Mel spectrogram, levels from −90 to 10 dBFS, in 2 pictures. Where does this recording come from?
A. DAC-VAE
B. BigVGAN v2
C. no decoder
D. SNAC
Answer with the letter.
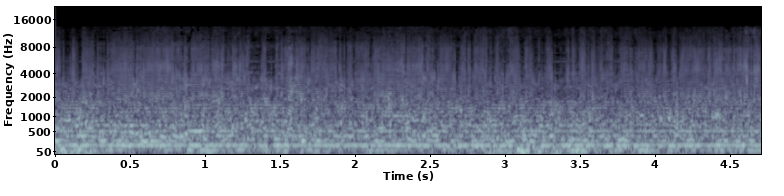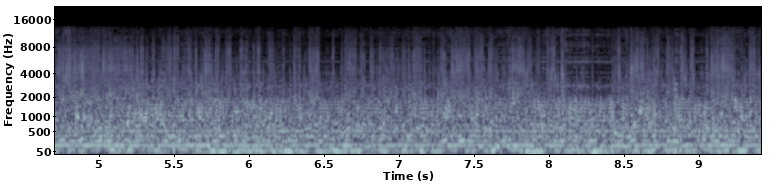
B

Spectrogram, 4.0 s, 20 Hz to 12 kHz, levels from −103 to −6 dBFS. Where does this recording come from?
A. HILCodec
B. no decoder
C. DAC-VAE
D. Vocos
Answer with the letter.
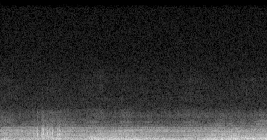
B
